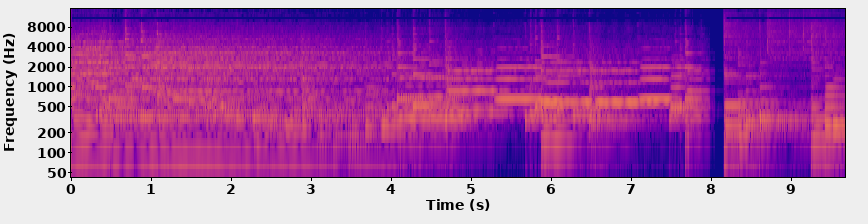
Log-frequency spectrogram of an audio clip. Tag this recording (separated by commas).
Music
